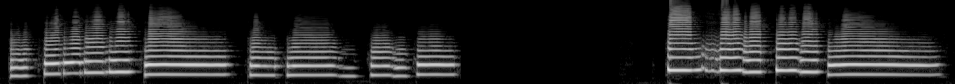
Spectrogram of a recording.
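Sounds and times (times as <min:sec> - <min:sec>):
trumpet playing slow blues in G: 0:00.0 - 0:04.6, 0:06.7 - 0:09.5.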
